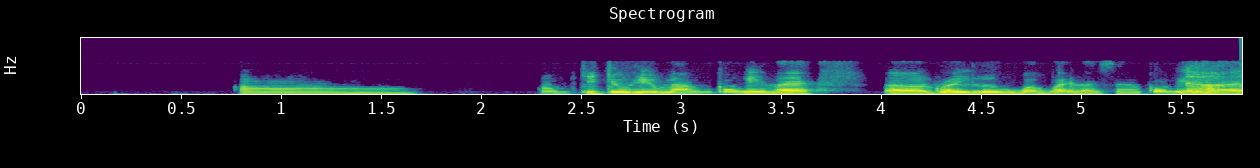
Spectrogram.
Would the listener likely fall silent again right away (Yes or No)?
No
